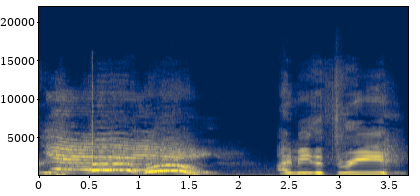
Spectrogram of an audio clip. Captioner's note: cheering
